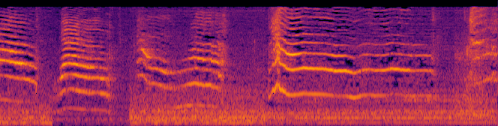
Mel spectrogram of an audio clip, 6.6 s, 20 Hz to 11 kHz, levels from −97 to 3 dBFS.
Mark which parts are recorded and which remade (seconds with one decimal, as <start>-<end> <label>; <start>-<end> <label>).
0.0-6.6 recorded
